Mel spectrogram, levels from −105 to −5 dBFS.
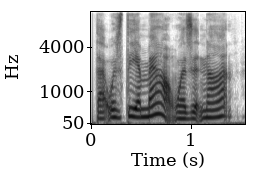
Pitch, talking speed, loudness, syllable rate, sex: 230 Hz, 270 wpm, -16 LUFS, 5.6 syllables/s, female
